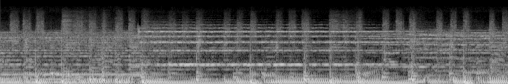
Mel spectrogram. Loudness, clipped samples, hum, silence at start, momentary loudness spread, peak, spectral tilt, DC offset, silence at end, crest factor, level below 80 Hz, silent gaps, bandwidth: -15 LUFS; under 0.1%; none; 0 s; 3 LU; -2 dBFS; -5 dB/octave; under 0.1%; 0 s; 14 dB; -22 dBFS; none; 15 kHz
